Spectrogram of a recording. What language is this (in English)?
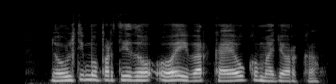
Galician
